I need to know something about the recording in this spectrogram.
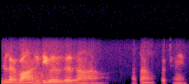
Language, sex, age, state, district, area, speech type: Tamil, male, 18-30, Tamil Nadu, Tiruppur, rural, conversation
